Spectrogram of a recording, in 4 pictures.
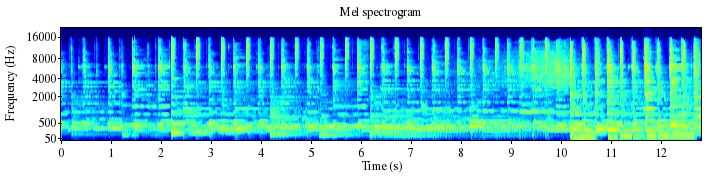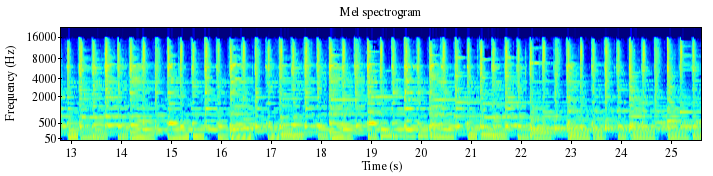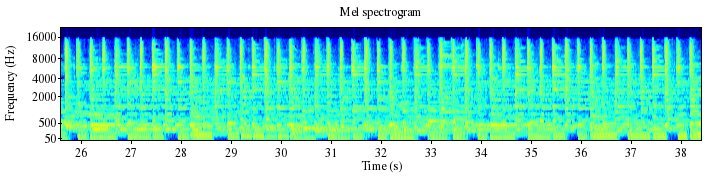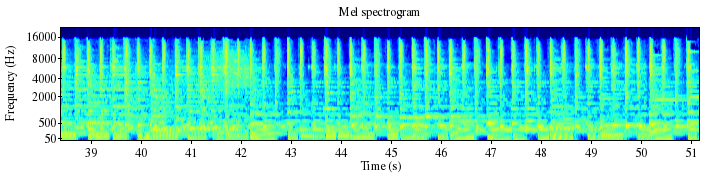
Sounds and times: Music: 0.0 - 51.1.

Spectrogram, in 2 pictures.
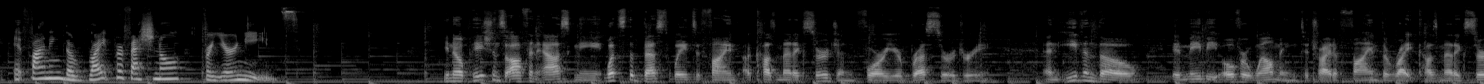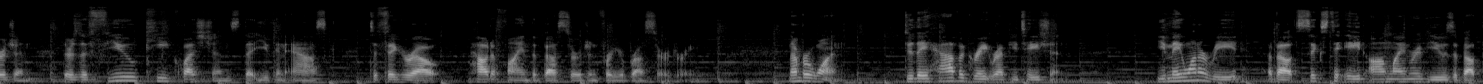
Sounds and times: Music: 0.0 - 29.6
Speech: 0.1 - 3.0, 4.4 - 21.8, 22.7 - 23.3, 23.9 - 25.5, 26.4 - 29.6.

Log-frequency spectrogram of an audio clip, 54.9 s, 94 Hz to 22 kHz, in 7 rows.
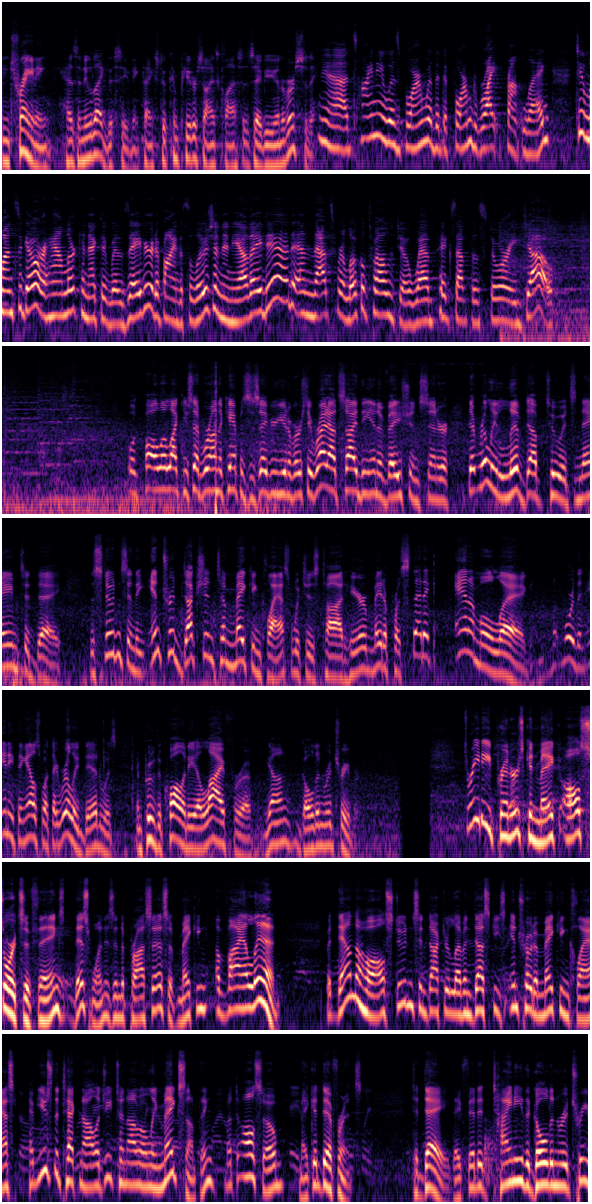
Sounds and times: Music: 14.5 - 21.4
Speech: 17.4 - 36.1, 37.5 - 54.8.

